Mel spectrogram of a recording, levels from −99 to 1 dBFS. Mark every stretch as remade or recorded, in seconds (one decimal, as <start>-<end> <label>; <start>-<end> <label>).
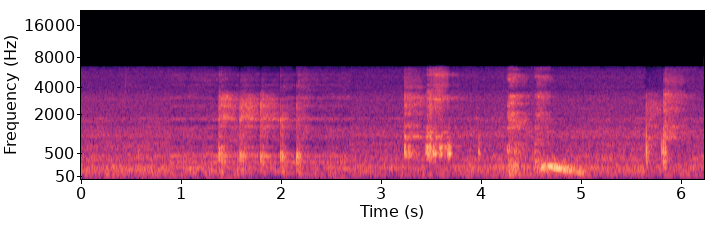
0.0-0.9 recorded; 0.9-2.7 remade; 2.7-6.2 recorded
